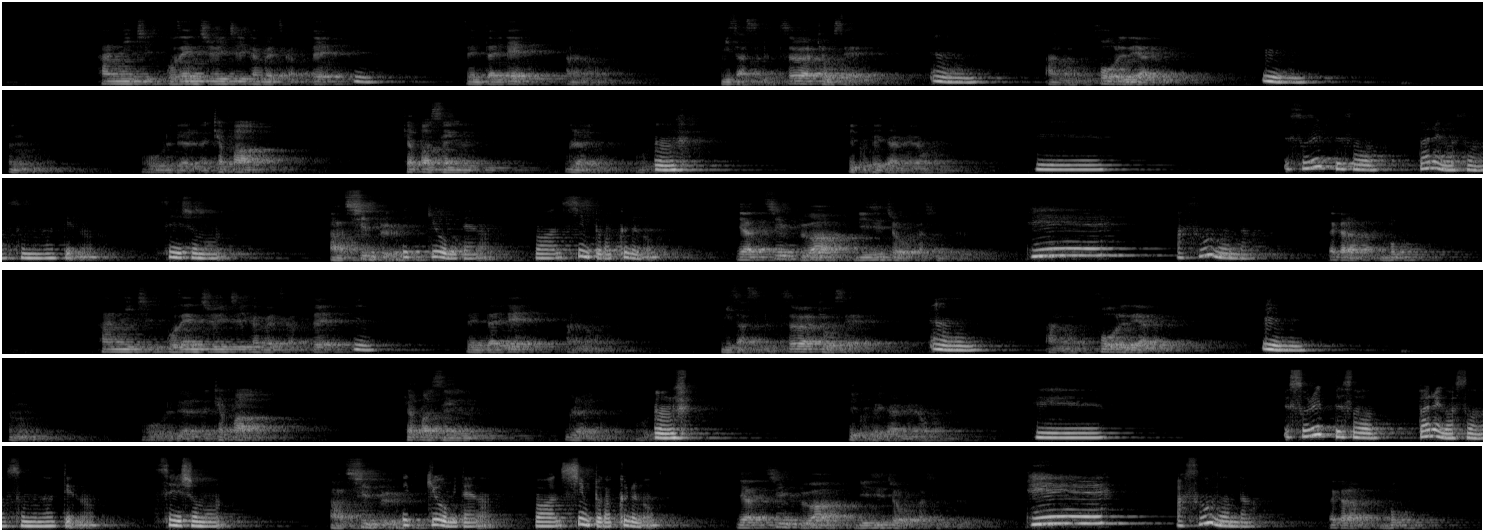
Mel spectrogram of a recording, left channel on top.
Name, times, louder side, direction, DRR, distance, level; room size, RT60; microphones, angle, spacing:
voice 1, 1.0-3.3 4.6-5.3 5.6-6.0 7.2-8.6 10.4-11.6 14.9-15.2 16.2-17.4 18.8-19.5 20.4-20.8 21.1-21.4 23.3-24.1 32.9-33.7 37.0-39.3 42.9-43.5, left 1 dB, 70° left, 2 dB, 5.8 m, -36 dB
voice 2, 9.3-9.8 12.6-13.1 21.3-21.7 25.1-25.9 27.6-28.6 29.0-30.6 31.2-31.9 33.6-34.5 35.0-36.2 39.9-40.7 41.4-42.2, right 3 dB, 75° right, 3 dB, 0.7 m, -26 dB
20.5 x 19.0 x 6.8 m, 1.4 s
head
